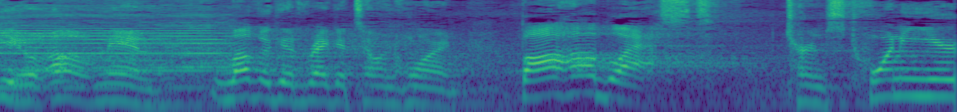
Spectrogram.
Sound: horn sounds

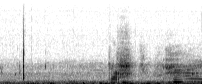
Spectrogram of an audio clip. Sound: baby manatee breathing

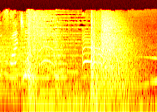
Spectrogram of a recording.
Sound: crash

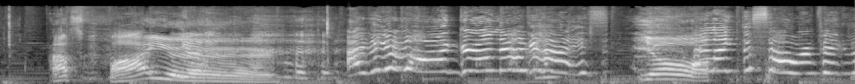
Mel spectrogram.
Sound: laughs

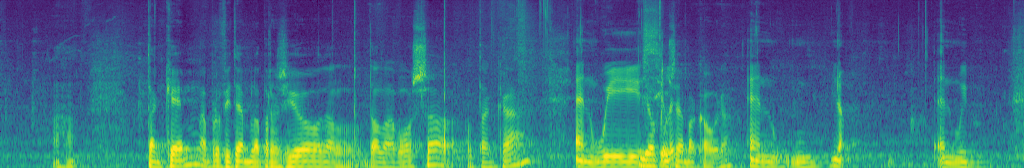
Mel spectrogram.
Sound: speaking catalan

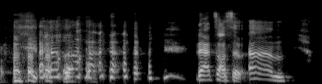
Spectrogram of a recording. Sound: laughing

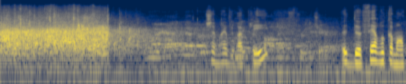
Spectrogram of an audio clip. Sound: applause

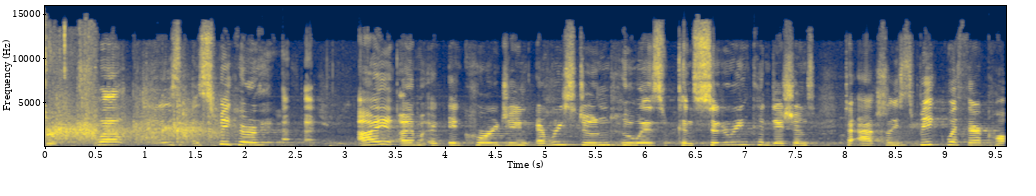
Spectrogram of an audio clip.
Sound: applause

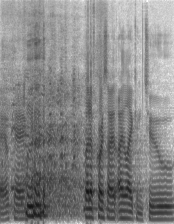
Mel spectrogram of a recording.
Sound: laughter

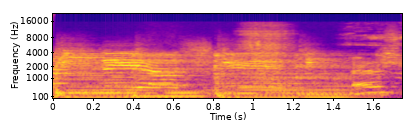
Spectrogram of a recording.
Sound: sniffling

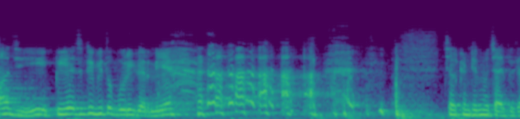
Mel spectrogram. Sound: laughs

